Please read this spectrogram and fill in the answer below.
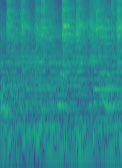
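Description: Country-style acoustic band music: guitar and other plucked strings playing an instrumental passage between sung lines.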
